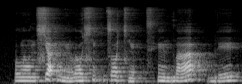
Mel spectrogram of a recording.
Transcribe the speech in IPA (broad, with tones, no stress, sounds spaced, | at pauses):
l ɔ̃˧ n ɕ a˦ ʔ ŋ ẽ˨˩ l ɔ˧ ɕ ẽ˦ k̚ d͡z ɔ˥˧ t͡ɕ ẽ˨ t̚ t͡sʰ ẽ˧ b w a˨˦ | b e˨˦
